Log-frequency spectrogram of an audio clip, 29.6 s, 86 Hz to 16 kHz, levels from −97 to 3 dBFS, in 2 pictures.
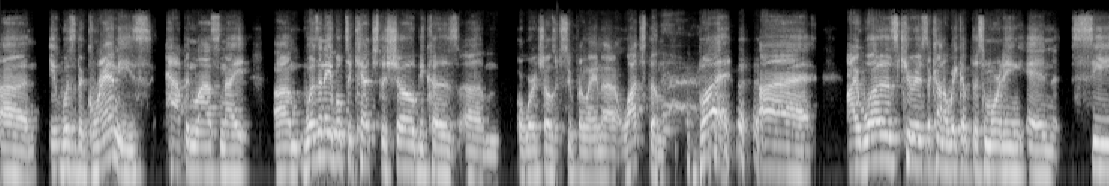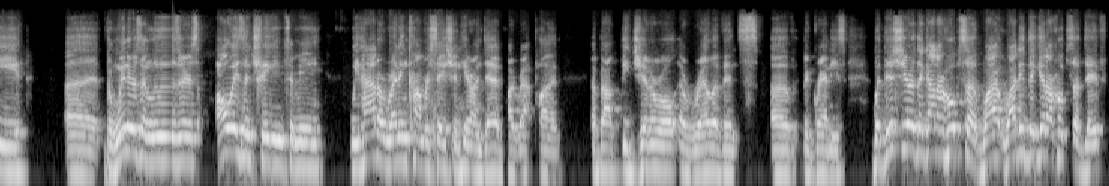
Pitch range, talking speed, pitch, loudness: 120-165 Hz, 170 wpm, 135 Hz, -15 LUFS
